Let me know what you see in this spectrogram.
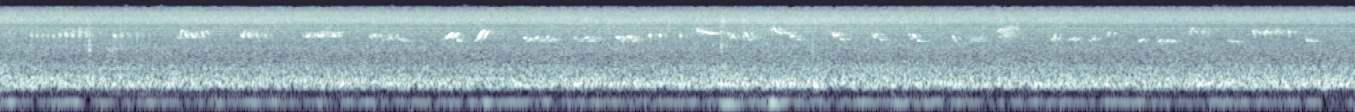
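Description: Small birds chirping in a long run of short, varied high notes over a steady low background noise.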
